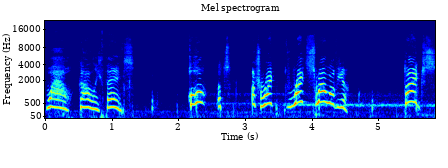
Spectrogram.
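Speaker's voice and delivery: very high-pitched cartoon mouse voice. Answering a viewer's message, the speaker thanks them in Michael Mouse voice. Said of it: "falling back on that Michael Mouse voice".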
